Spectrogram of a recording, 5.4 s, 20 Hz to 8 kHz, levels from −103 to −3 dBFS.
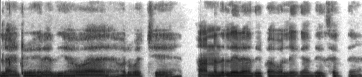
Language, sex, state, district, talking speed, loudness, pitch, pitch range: Hindi, male, Bihar, Araria, 175 wpm, -17 LUFS, 95 Hz, 90-100 Hz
